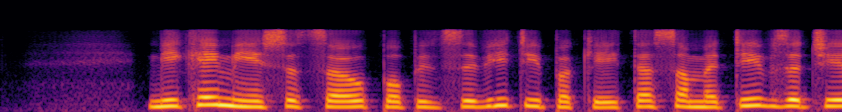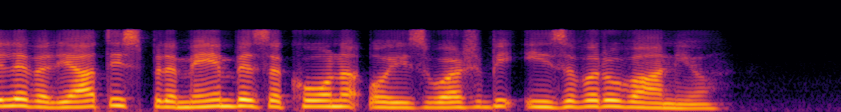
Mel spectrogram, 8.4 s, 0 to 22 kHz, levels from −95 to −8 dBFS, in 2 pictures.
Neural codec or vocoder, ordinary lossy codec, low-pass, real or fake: codec, 16 kHz, 0.2 kbps, FocalCodec; none; 7.2 kHz; fake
